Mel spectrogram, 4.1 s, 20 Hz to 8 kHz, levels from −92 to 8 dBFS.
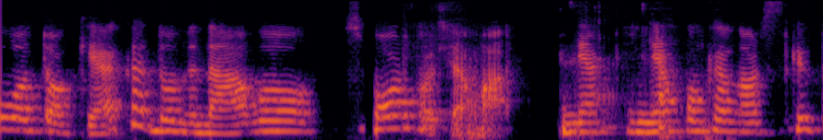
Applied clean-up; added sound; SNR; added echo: neural mask model Resemble Enhance denoiser.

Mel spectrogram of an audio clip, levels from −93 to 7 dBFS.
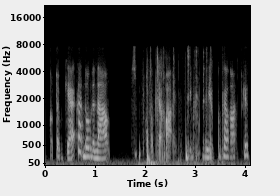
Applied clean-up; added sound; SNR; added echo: neural diffusion model UNIVERSE++.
